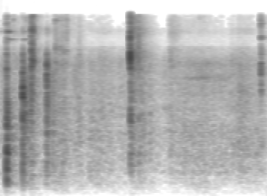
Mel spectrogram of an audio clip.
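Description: Light metallic clinks and taps of a steel bolt and parts being handled against the front of a rotary engine block: a quick flurry of clicks at the start, then single clinks about a second in and near the end.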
